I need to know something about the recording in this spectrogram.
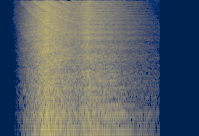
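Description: Broadcast replay-transition whoosh sound effect: a swish over a deep low rumble that comes in about a quarter second in, swells, then fades over about a second and a half before cutting off abruptly.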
